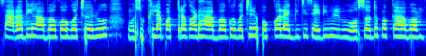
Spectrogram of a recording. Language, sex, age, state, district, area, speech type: Odia, female, 30-45, Odisha, Dhenkanal, rural, spontaneous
